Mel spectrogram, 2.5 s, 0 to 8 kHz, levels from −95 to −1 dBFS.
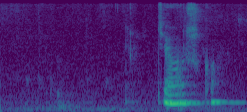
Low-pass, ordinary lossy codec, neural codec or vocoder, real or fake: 7.2 kHz; none; none; real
